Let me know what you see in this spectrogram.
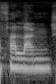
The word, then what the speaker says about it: Farang: Es wird Farang geschrieben, aber Verlang ausgesprochen.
